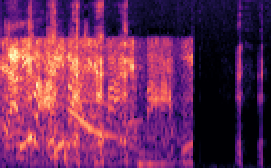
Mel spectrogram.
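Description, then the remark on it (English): A person does an impression of the cartoon duck Daffy Duck, a loud, raspy, sputtering quacking voice that runs for about two seconds, followed after a short pause by two brief, quieter vocal bursts. “Daffy Duck? Daffy Duck!”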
